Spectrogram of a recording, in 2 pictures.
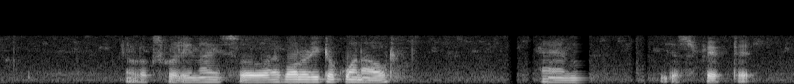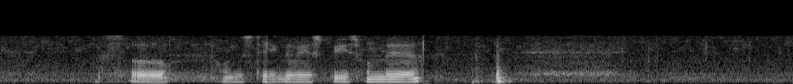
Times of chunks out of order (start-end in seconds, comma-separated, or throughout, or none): none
